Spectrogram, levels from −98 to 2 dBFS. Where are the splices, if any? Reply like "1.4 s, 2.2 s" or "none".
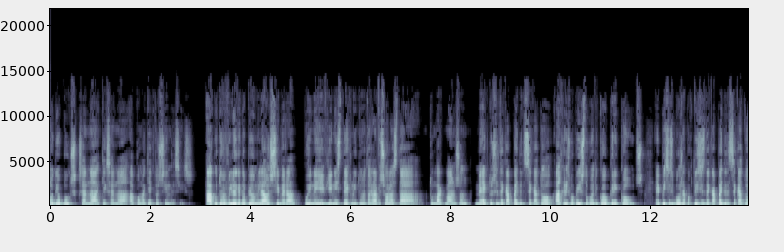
8.4 s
